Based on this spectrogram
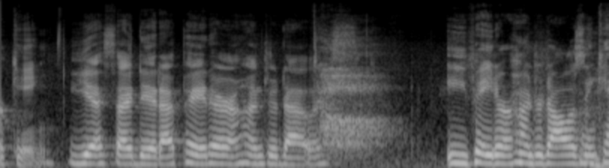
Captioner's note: gasps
